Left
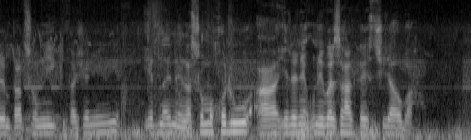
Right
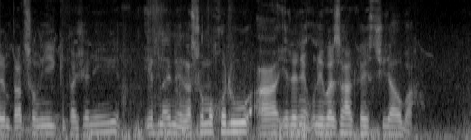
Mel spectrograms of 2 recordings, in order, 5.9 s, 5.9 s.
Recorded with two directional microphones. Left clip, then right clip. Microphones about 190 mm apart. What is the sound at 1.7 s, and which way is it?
Speech, 20° right (ahead or behind).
